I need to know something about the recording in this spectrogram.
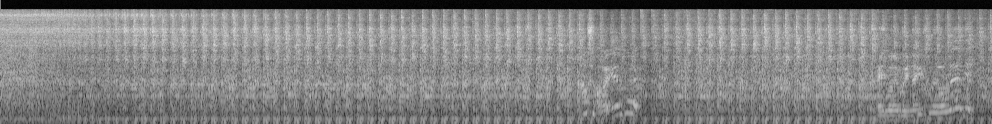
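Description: A motorcycle engine starts and idles with a steady rapid putter.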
